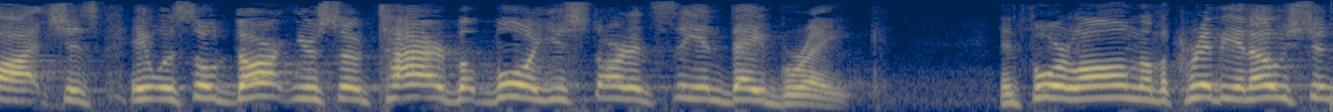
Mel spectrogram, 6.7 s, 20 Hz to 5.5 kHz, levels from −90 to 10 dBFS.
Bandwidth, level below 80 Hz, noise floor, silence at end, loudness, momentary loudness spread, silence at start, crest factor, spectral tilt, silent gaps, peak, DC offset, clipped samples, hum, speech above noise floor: 5.4 kHz; -66 dBFS; -59 dBFS; 0 s; -19 LUFS; 10 LU; 0 s; 16 dB; -7.5 dB/octave; none; -2 dBFS; under 0.1%; under 0.1%; none; 41 dB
